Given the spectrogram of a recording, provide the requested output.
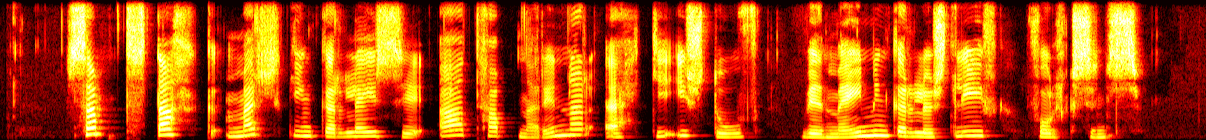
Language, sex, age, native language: Icelandic, female, 40-49, Icelandic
